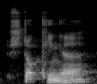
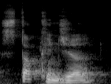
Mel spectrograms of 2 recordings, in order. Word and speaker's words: Stockinger: Uh, Stockinger, Stockinger, like Kissinger in the States some time ago. Uh, Stockinger, it's pronounced Stockinger.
